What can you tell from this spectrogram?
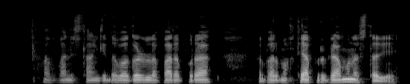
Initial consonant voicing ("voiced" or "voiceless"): voiceless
